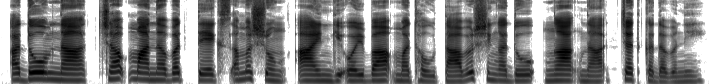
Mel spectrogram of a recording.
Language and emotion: Manipuri, neutral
